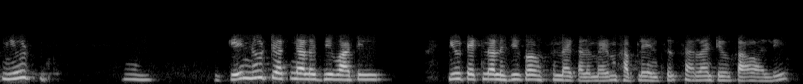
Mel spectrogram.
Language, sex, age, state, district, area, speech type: Telugu, female, 18-30, Andhra Pradesh, Sri Balaji, urban, conversation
